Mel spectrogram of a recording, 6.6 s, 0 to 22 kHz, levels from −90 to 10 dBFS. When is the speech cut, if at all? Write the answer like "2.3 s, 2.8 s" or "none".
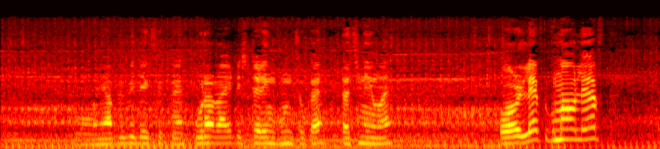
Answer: none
